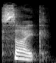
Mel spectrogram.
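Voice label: "psych up", British English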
